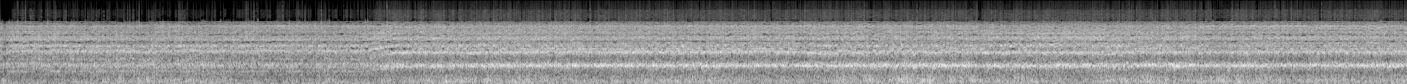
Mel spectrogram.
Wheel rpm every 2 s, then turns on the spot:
160, 170, 220, 230, 230, 220, 230.
none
